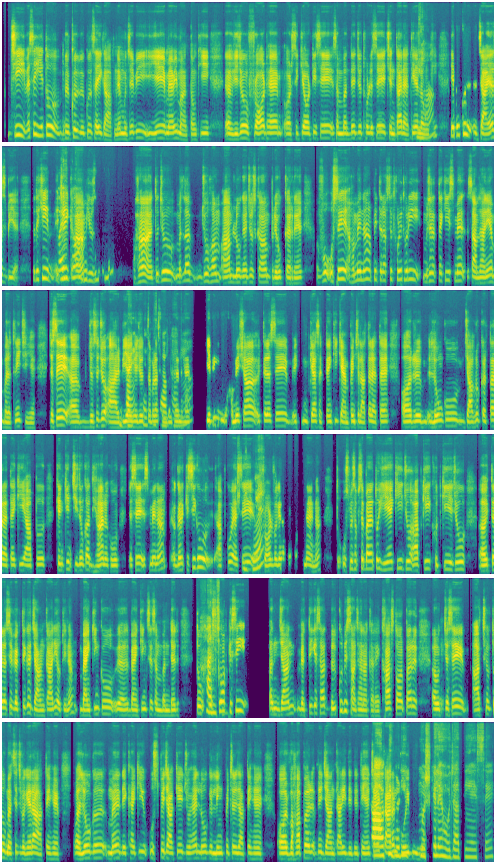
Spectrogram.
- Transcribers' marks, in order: in English: "फ्रॉड"; in English: "सिक्योरिटी"; in English: "यूजर"; unintelligible speech; in English: "कैंपेन"; in English: "फ्रॉड"; in English: "बैंकिंग"; in English: "बैंकिंग"; in English: "मैसेज"
- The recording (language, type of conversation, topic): Hindi, podcast, आप ऑनलाइन बैंकिंग और यूपीआई के फायदे-नुकसान को कैसे देखते हैं?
